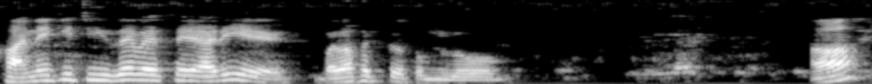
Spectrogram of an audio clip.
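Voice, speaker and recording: Male teacher, raised pitch, quizzes the room in mixed Hindi and English, muffled lo-fi classroom recording. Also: big pitch swings, a little slow, husky. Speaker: lecturer. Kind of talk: classroom lecture. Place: classroom with a board.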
